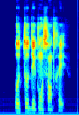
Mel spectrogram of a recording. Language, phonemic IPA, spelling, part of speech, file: French, /de.kɔ̃.sɑ̃.tʁe/, déconcentrer, verb, LL-Q150 (fra)-déconcentrer.wav
- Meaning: 1. to distract 2. to devolve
